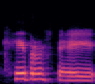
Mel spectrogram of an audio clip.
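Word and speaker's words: caber féidh: is referred to as the caber faye okay a bit difficult to spell but que berfay is the pronunciation the caper fay was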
